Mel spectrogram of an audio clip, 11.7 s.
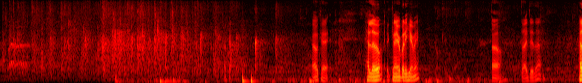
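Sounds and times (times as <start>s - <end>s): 
audience applause at an open mic comedy show: 0.0s - 5.6s
speech: 6.3s - 8.5s, 9.8s - 11.0s.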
